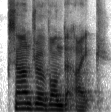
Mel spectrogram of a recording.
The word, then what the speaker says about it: Xandra van der Eijk: you are we I've been pronounced practicing the pronunciation of your name Sandra Vonda Ike that's completely correct thank you for that taking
